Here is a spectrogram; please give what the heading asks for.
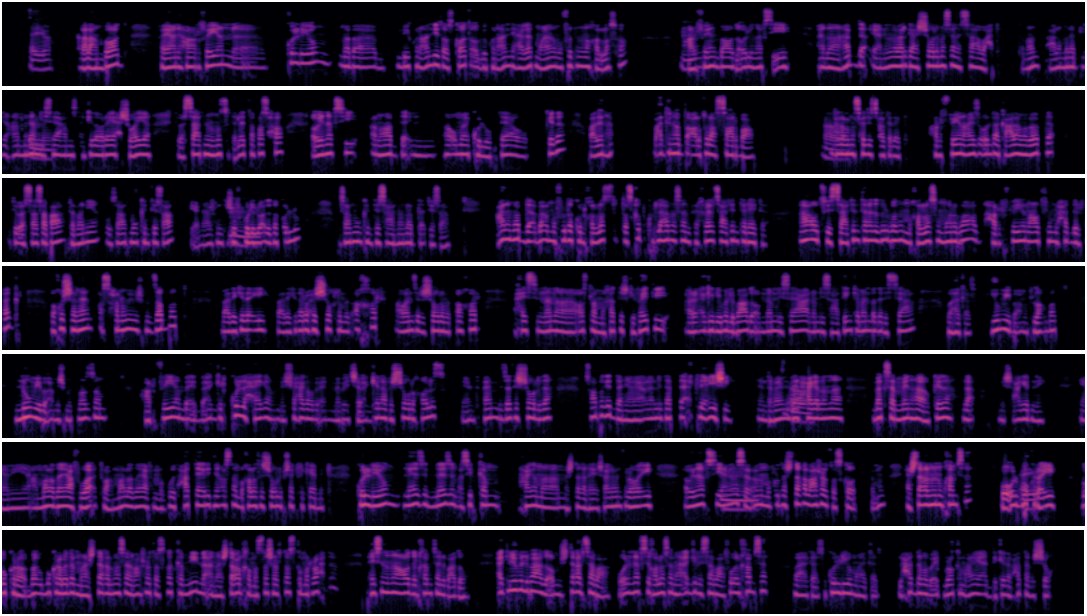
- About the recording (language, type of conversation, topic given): Arabic, advice, إزاي بتتعامل مع التسويف وتأجيل الحاجات المهمة؟
- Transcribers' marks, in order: in English: "تاسكات"; tapping; other background noise; in English: "التاسكات"; in English: "تاسكات"; in English: "تاسكات"; in English: "تاسك"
